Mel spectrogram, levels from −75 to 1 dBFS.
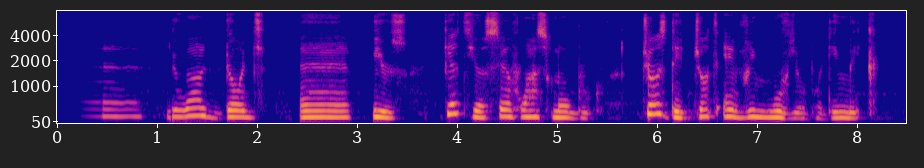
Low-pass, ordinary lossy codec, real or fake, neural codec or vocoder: none; none; fake; codec, 16 kHz, 4 kbps, X-Codec, HuBERT features, trained on general audio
